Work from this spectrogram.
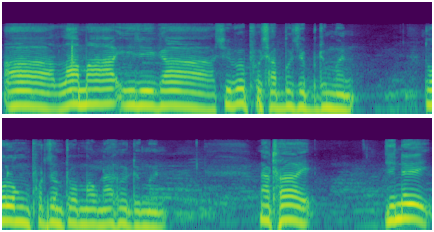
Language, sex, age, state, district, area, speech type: Bodo, male, 60+, Assam, Chirang, rural, spontaneous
